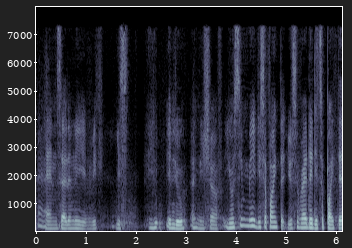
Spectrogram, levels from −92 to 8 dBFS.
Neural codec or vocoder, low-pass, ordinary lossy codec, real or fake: codec, 16 kHz, 1.1 kbps, Voila-Tokenizer; none; none; fake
